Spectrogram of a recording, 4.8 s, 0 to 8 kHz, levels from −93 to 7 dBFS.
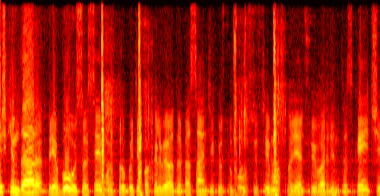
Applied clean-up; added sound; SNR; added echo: neural mask model RNNoise.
